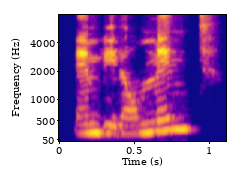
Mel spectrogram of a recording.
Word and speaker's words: environment: Next, environment. They struggle a lot with stress, right? Na, na, na, na. Environment. Check this. Environment. So when you are teaching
